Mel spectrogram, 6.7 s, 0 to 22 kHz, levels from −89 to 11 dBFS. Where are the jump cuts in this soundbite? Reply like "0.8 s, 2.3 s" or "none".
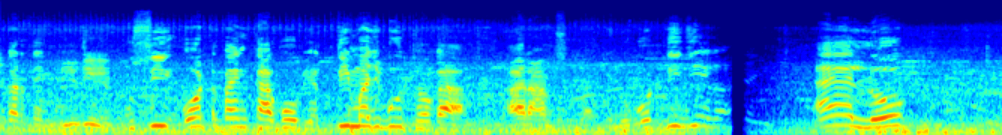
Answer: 4.9 s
